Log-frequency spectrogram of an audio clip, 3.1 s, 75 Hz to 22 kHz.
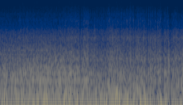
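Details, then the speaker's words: Lifan KPX 250 dual-sport motorcycle at full throttle around 70, after foam added in snorkel tube to cure lean cold-start stumble; deep even drone pulling hard under wind roar, no hesitation. Healthy acceleration. "Don't have any hesitations at all in it. It's running good and smooth."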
